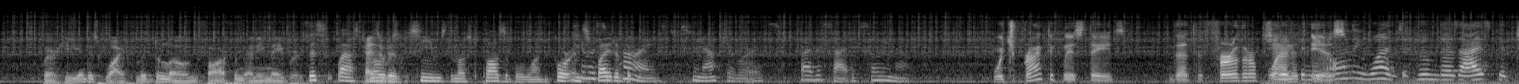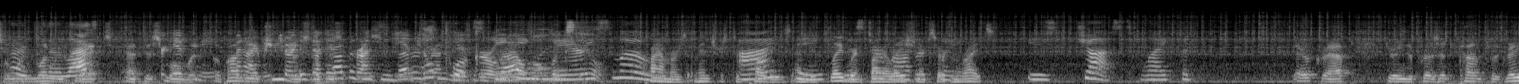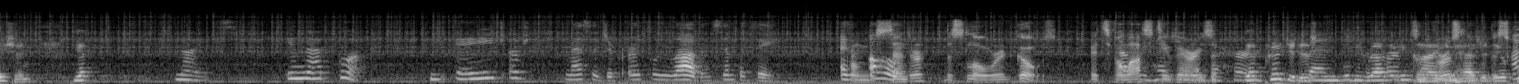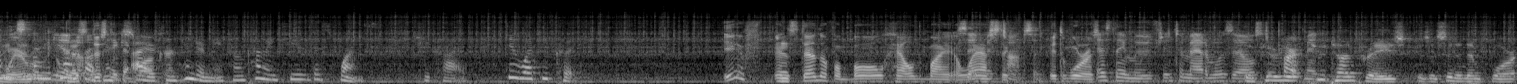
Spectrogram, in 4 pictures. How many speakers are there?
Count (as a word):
ten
